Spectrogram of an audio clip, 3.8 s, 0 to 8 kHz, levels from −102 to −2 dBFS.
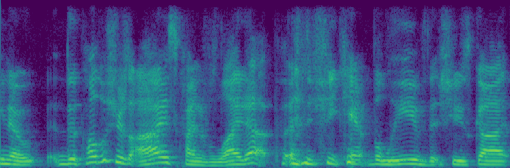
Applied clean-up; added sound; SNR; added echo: none; none; none; none.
